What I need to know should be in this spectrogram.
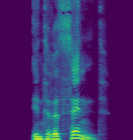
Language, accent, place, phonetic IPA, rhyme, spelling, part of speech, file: German, Germany, Berlin, [ɪntəʁɛˈsɛnt], -ɛnt, Interessent, noun, De-Interessent.ogg
- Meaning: interested party, prospective buyer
